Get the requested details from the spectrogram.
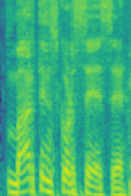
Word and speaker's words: Scorsese: Ja, den er også lidt svær at sige det italiener navn, Det er Mar- Martin Scorsese.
